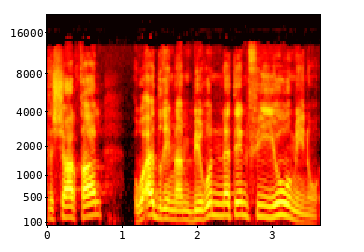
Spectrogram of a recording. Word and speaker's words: يؤمن: إمامنا الجزري من أجل ضرورة الشعر قال: وأدغما بغنة في يؤمن. يؤمن أصلها يؤمن. نعم، آمن يؤمن. فإذا أبدلنا همزتها واوا لأنها ساكنة يصير النطق يومن، وهذا أمر تفعله العرب بل تفعله قريش نفسها.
